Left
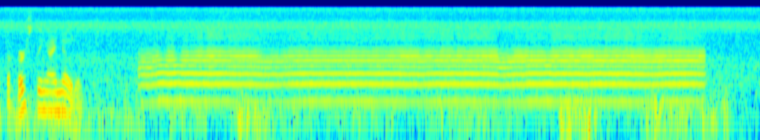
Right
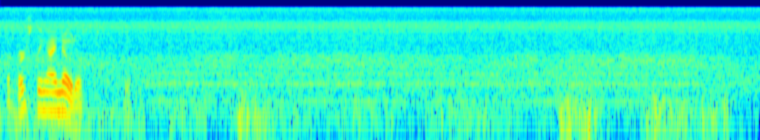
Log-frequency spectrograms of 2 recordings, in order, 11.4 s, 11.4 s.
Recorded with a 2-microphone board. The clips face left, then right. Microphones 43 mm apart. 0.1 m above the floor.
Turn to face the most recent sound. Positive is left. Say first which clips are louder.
# left 10 dB
turn(degrees=65)  # may be behind; listen again after turning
